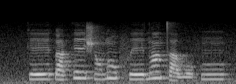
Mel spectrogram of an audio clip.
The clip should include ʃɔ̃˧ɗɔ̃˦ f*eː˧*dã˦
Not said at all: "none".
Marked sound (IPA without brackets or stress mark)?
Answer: eː˧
